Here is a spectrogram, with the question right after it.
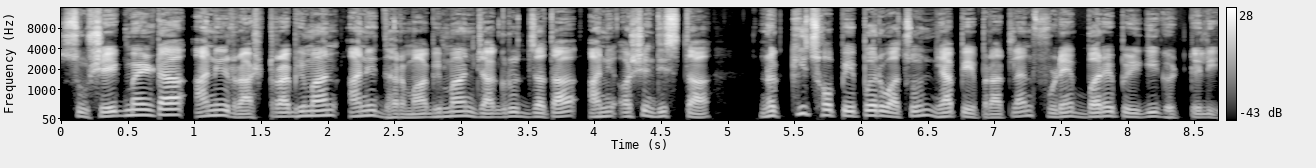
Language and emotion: Goan Konkani, neutral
